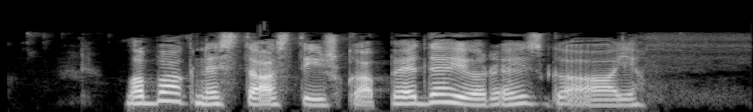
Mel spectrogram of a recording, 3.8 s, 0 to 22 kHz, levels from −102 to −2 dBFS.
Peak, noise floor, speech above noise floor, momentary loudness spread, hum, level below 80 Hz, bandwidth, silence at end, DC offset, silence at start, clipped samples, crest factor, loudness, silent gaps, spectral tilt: 0 dBFS; -58 dBFS; 39 dB; 6 LU; none; -68 dBFS; 8 kHz; 0.55 s; under 0.1%; 0.65 s; under 0.1%; 20 dB; -19 LUFS; none; -3.5 dB/octave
